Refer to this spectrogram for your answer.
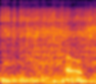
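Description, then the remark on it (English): A snowblower engine runs steadily, a continuous rough, buzzing drone with a low rumble underneath and no change in pace. A brief voice-like sound rises faintly over it near the end. “Oh, snowblower.”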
